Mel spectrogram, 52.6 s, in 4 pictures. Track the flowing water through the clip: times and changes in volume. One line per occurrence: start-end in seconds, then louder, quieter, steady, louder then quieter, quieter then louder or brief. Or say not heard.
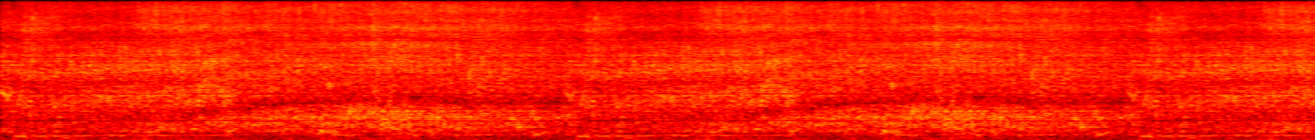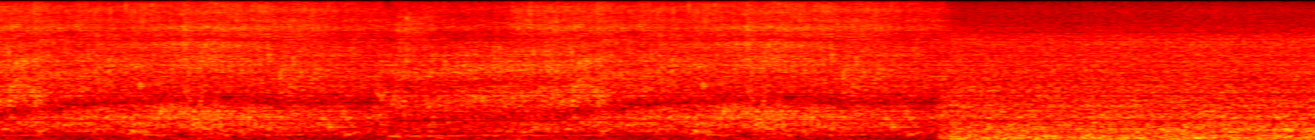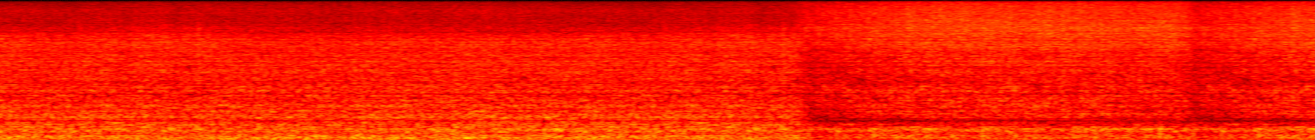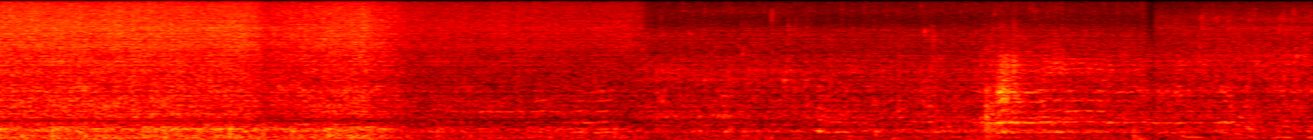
0.0-52.5 quieter.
